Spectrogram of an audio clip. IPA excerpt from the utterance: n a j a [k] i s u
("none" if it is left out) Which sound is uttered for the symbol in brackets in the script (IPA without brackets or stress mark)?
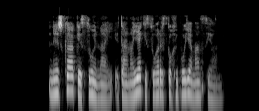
k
